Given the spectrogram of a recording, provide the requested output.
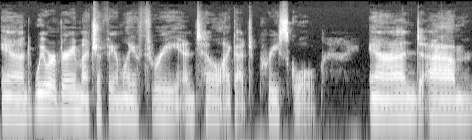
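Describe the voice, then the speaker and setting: This woman's voice is very deep and low in pitch, and her intonation is flat and monotone. The recording is very clean, with a silent background. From USA, immigrated from Korea as a toddler. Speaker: retail company CEO. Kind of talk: interview conversation.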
